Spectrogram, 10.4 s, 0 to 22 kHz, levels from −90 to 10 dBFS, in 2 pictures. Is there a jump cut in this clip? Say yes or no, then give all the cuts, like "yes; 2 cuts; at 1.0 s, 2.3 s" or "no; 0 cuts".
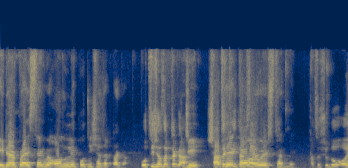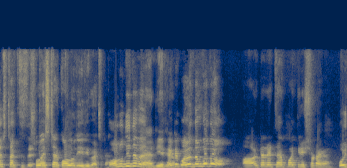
no; 0 cuts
